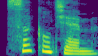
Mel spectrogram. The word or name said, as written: 50eme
